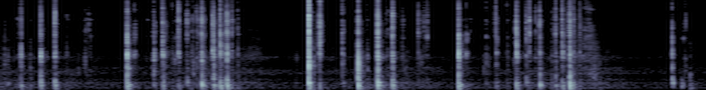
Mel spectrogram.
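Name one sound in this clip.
Keys click rapidly as someone types on a keyboard.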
